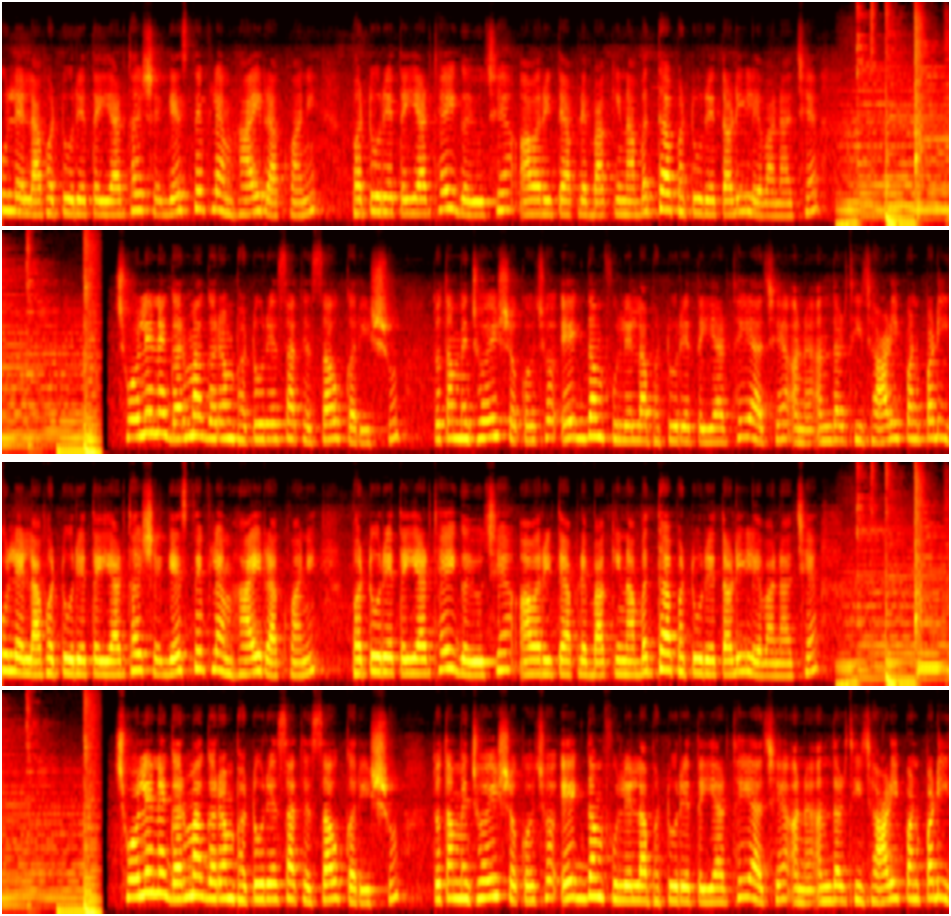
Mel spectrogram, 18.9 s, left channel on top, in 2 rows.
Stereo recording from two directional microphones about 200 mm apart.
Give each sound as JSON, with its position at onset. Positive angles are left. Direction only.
{"t": 0.0, "sound": "speech", "side_deg": -20}
{"t": 10.6, "sound": "speech", "side_deg": -25}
